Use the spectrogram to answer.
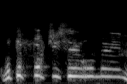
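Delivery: high-pitched mock outrage, retelling a bar quarrel; indignant challenge. Drunk customer confronts the old biker, acted indignant challenge. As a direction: shoot the question back, voice way up.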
